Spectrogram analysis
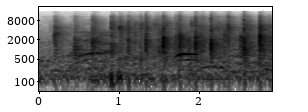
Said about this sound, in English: So by round of applause, Marlon Mack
